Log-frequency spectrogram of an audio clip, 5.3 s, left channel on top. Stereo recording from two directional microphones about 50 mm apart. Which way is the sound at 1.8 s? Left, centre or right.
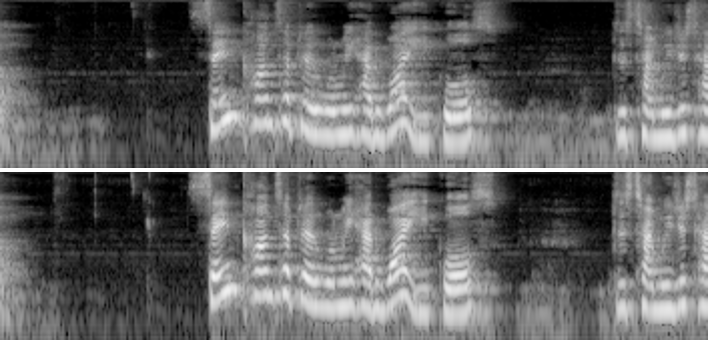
Right.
